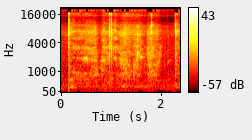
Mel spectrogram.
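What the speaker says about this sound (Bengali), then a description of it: "এই মাছগুলোকে মশলার সাথে ভালো করে এখন কষাতে হবে" Fish pieces being stirred with spices in a pan, quick metal spatula scrapes and clinks against the pan at an uneven rhythm over a faint sizzle.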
